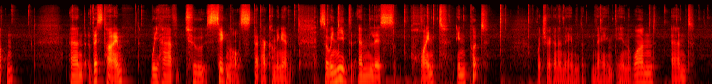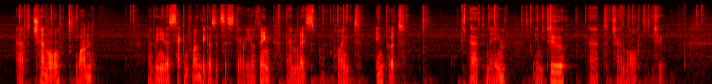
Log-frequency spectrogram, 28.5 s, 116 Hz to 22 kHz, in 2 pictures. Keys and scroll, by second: 6.4-13.0 typing, 9.1 Right, 10.5 alt+g, 13.5 alt+g, 14.4-15.7 typing, 18.7-27.7 typing, 22.3 Right, 23.5 alt+g, 25.9 alt+g.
